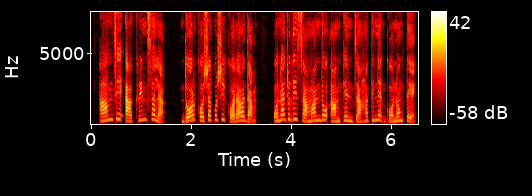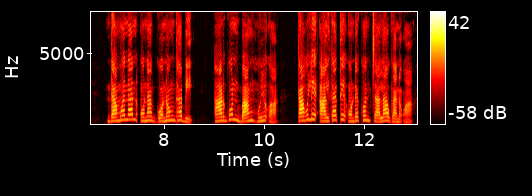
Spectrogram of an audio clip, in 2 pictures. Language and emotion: Santali, neutral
